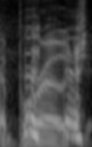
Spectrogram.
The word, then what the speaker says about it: brooch: Yeah, brooch. Emphasis on the bro.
